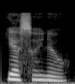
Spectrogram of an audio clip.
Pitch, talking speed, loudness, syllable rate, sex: 200 Hz, 240 wpm, -17 LUFS, 4.9 syllables/s, female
